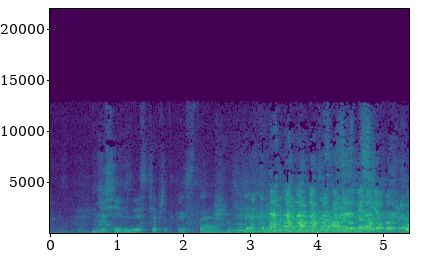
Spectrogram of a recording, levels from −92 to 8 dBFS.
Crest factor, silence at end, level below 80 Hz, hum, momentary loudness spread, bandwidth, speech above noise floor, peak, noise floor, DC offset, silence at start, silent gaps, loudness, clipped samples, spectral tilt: 18 dB; 0 s; -54 dBFS; none; 21 LU; 13 kHz; 25 dB; -4 dBFS; -47 dBFS; under 0.1%; 0 s; none; -19 LUFS; under 0.1%; -4.5 dB/octave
